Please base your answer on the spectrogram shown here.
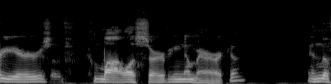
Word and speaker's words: Kamala: I'll begin with the pronunciation of the vice president's name, which is Kamala Harris. Kamala Harris, taught to us and the American people during the DNC by her nieces, grandnieces, that is.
